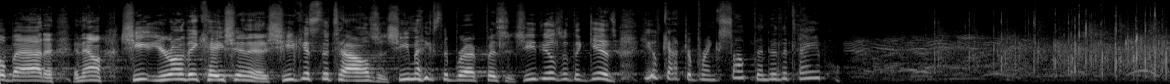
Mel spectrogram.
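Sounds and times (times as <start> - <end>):
speech: 0.0 - 8.5
weak sparse audience clapping: 9.1 - 11.6.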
